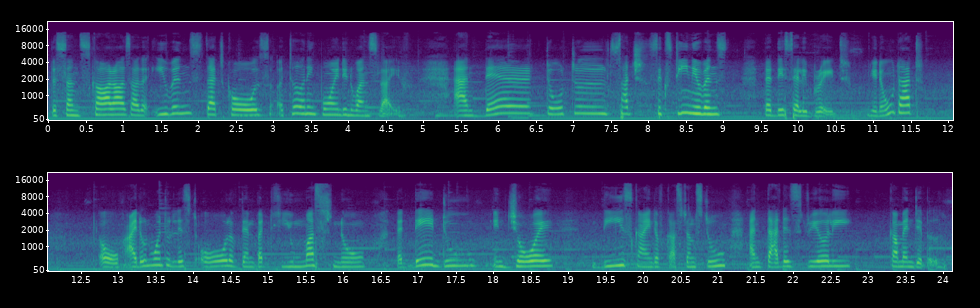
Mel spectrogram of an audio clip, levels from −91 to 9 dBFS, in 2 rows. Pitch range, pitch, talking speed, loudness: 185-240 Hz, 210 Hz, 130 wpm, -21 LUFS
